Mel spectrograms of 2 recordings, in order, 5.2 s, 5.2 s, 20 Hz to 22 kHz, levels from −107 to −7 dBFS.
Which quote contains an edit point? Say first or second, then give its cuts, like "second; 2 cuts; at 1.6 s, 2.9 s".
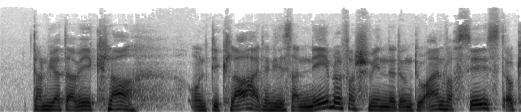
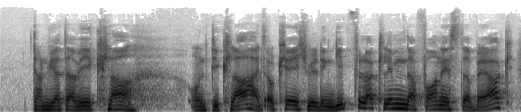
second; 1 cut; at 2.6 s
